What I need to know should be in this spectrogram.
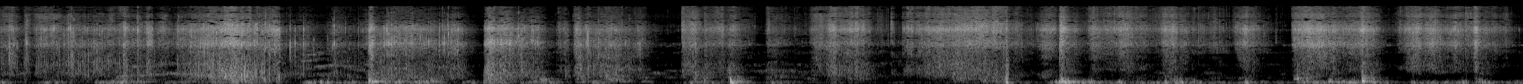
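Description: A plastic bag crinkles and rustles as hands handle it.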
